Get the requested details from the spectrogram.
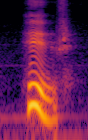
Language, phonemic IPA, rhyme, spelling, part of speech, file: Swedish, /hʉːr/, -ʉːr, hur, adverb, Sv-hur.ogg
- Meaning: how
